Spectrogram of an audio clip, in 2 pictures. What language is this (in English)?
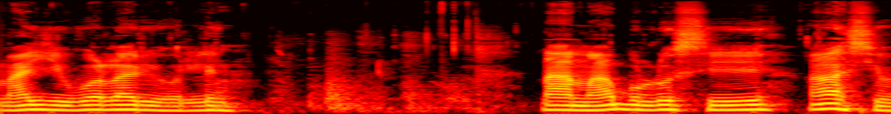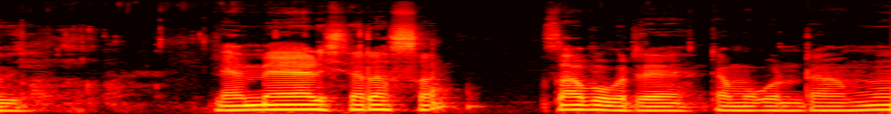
Masai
